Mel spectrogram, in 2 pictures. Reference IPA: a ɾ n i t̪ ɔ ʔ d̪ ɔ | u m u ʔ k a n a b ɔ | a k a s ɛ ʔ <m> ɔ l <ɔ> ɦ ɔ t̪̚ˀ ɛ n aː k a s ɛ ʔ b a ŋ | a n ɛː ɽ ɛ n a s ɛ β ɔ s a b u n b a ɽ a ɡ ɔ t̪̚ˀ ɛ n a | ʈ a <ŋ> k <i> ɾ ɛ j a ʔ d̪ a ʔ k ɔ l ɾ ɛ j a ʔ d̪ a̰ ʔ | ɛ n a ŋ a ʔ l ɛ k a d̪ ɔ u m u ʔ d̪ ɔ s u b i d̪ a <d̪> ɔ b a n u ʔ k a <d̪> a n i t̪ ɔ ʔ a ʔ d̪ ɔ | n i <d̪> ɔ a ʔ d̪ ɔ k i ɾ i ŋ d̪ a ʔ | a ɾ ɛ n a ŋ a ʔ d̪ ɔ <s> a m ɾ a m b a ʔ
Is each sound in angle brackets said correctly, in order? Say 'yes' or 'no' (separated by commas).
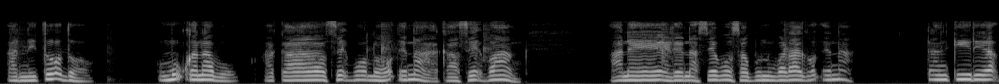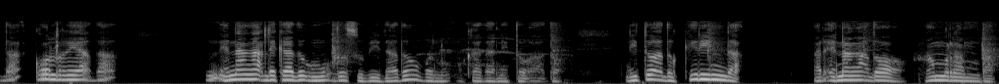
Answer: no, yes, yes, yes, yes, yes, no, no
